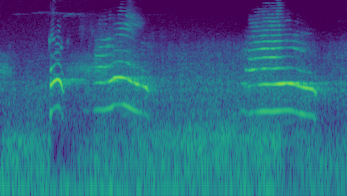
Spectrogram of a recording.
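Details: Peafowl from a gathered group cry out in drawn, nasal, meow-like wails. A sharp short note comes first, then two long harmonic calls that sag gently at their ends.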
